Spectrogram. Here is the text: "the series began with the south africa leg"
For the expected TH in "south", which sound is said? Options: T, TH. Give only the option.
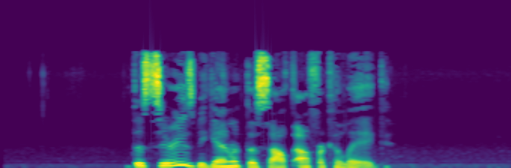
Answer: TH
